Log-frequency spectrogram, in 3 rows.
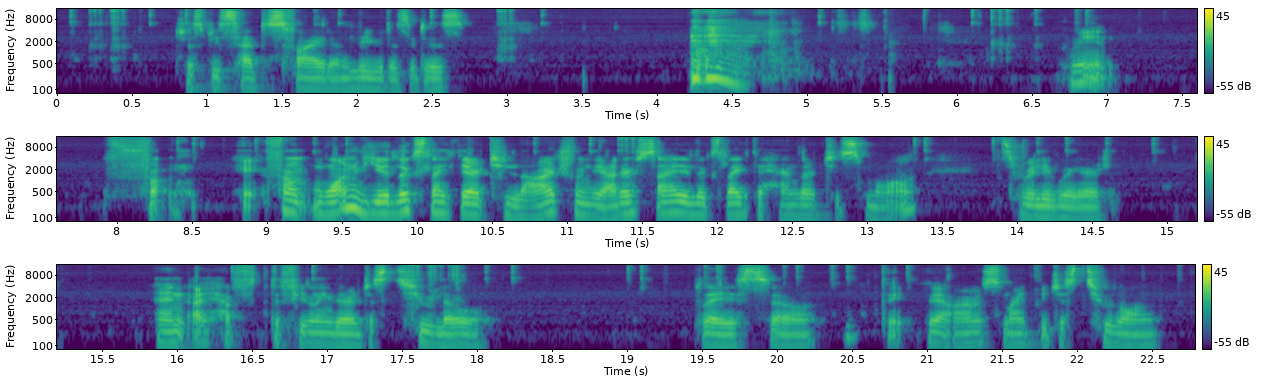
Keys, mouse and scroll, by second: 5.2-6.5 middle drag, 7.2 Tab, 7.4 a, 7.6 a, 7.9 s, 8.7 g, 9.3 Tab, 10.0 a, 12.0 Tab, 12.3 a, 12.8 a, 13.1 s, 13.6 r, 14.1 Tab, 15.2 Tab, 15.4 g, 16.6 Tab, 17.2 a, 18.1 Tab, 18.5 g, 19.3 Tab, 19.8 Tab, 21.1 g.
